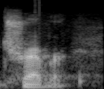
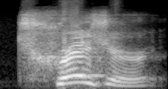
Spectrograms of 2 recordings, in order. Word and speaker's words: Trevor: accent night days and folks in America have a really hard time in many cases pronouncing my name Trevor treasure is one of the abuses of the name Trevor just you know let me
